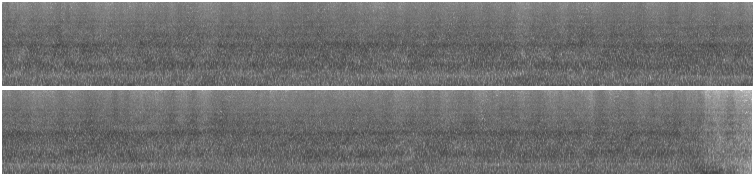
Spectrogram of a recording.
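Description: Firefly Alpha rocket stage firing its engines in a static hotfire acceptance test: loud, steady rocket exhaust noise without a break. It cuts off sharply near the end as the engines shut down after a full-duration burn.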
